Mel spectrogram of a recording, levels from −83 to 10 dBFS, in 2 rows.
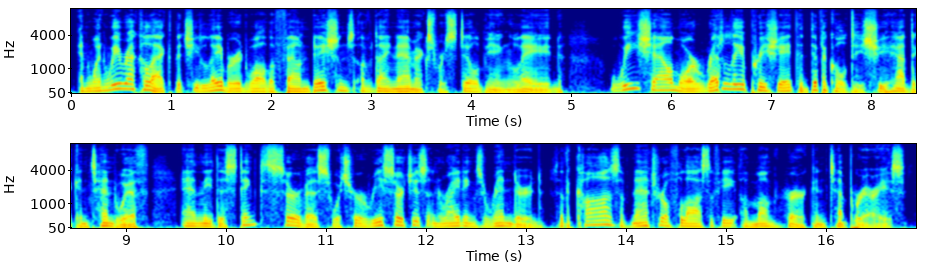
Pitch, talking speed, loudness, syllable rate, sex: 110 Hz, 165 wpm, -17 LUFS, 5.4 syllables/s, male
